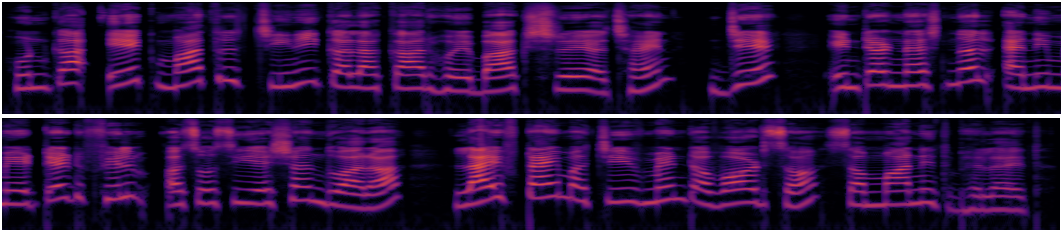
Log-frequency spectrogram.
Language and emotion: Maithili, neutral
